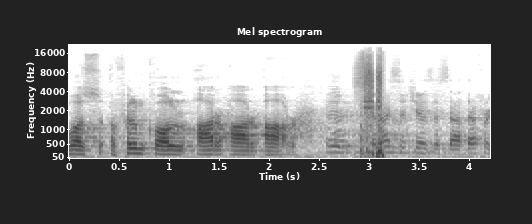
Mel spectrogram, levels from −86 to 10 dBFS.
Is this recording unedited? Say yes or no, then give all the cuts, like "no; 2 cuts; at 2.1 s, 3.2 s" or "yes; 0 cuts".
no; 1 cut; at 2.9 s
